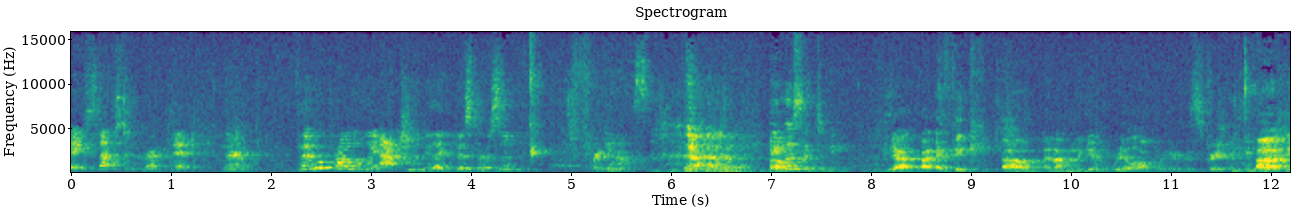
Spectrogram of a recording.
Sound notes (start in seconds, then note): 4.6 snaps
